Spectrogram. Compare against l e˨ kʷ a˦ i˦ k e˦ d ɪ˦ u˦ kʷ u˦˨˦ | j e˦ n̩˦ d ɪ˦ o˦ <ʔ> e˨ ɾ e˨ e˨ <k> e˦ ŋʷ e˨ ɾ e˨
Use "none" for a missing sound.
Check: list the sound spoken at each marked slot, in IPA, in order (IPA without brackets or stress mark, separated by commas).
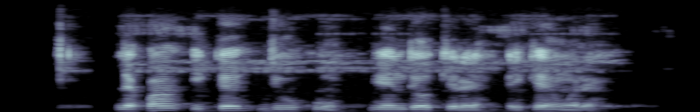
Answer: k, k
